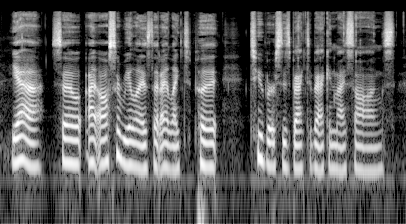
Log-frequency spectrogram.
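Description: An unremarkable speaking voice from a woman, fairly low in pitch, moving at a fairly slow pace. Her intonation is fairly even, on a very clean recording with a silent background. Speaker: podcast host. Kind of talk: casual interview chat.

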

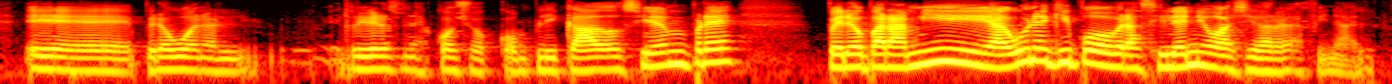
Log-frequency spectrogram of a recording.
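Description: With an unremarkable speaking voice, a woman talks fairly quickly at a medium pitch, her pitch varying in an ordinary way and her loudness swinging widely. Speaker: sports journalist. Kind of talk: casual interview. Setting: studio.

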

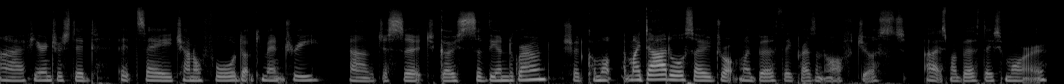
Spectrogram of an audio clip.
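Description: In a very clean recording with a silent background, a woman with an English accent speaks at a moderate pace, her medium pitch carried with fairly even intonation. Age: 30s. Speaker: podcaster. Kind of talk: casual vlog monologue. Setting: home.

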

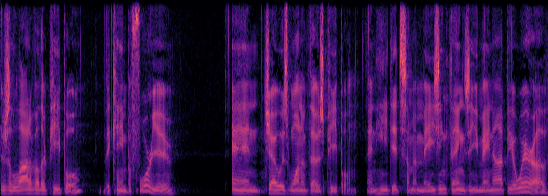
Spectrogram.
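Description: With an American accent, a man in an unremarkable speaking voice talks at medium pitch and a moderate pace, with ordinary pitch variation and very even loudness. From Baltimore, Maryland, US. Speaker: documentary filmmaker. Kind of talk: interview, storytelling.

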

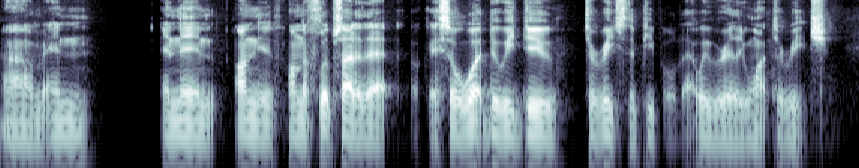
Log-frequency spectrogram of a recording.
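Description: With a calm, relaxed tone, a man talks at a fairly quick pace in a very deep, low, monotone voice marked by vocal fry, in a dry, close sound with no echo. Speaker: youth ministry program director. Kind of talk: casual interview.

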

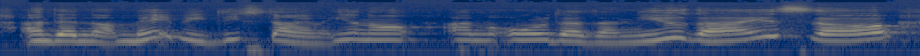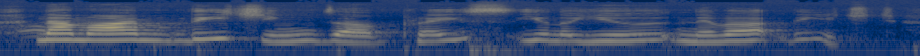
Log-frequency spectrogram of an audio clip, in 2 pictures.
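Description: A woman in a Japanese accent speaks at a very slow pace with hardly any pauses. Her pitch is high and its variation ordinary. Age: 60s. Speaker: writer. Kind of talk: panel discussion.

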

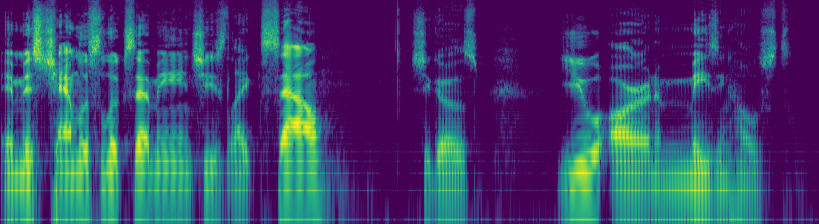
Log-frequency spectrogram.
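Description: A man's fairly low voice in an American accent, fairly slow and fairly even in intonation, on a very clean recording with a silent background. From Dallas, Texas. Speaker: artist. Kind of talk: casual chat. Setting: at home studio. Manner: loud; mumbling.

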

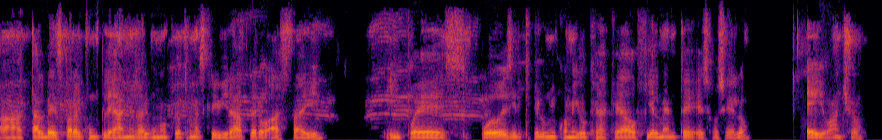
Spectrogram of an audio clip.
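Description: In an ordinary speaking voice, a man talks at a moderate pace with fairly even intonation and a fairly low pitch. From Colombia. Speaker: podcast co-host. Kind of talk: casual chat.

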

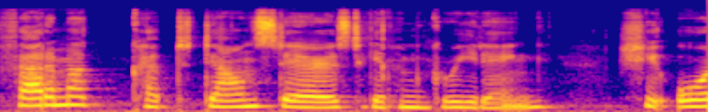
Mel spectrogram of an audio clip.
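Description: A natural voice reading aloud, with ordinary shifts in pitch.

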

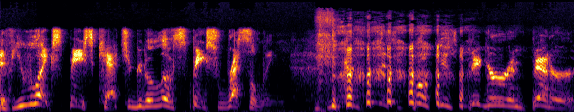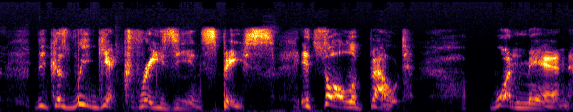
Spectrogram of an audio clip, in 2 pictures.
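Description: A man's put-on character voice, high-pitched and delivered at a fairly slow pace. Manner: hyped, promotional.

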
